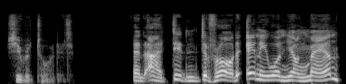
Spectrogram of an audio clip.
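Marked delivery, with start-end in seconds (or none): 1.3-3.4 louder, higher indignant widow. A narrator's reading. Widow denying fraud to Archer, louder and indignant. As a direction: bristle at the young man's charge.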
